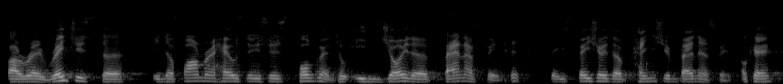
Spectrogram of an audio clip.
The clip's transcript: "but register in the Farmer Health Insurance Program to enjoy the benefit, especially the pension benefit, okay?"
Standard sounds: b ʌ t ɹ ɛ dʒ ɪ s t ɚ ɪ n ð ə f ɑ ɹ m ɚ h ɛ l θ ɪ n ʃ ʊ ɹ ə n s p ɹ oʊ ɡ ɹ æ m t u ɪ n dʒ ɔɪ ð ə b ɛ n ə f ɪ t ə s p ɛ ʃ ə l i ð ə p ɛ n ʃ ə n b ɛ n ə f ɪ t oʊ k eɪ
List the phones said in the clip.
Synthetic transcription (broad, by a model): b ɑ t ɹ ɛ dʒ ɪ s t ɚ ɪ n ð ə f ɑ m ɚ h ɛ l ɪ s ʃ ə s p oʊ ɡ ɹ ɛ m t u ɪ n dʒ ɔɪ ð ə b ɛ n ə f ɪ t ə s p ɛ ʃ ə l i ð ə p ɛ n ʃ ə n b ɛ n ə f ɪ t oʊ k eɪ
